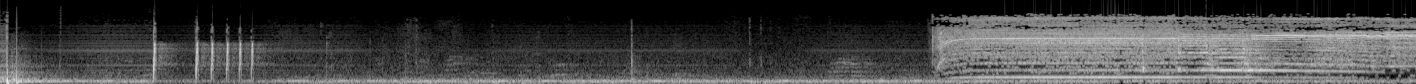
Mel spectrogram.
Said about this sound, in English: This is a plug. This is a shear line attack. So the drill is just actually creating another shear line. And you can see how easy that's going through this profile cylinder from Europe.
